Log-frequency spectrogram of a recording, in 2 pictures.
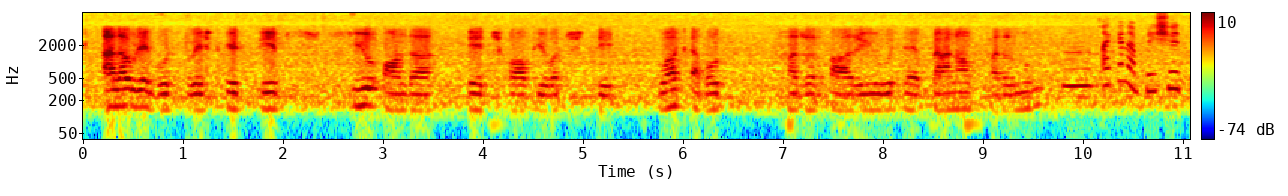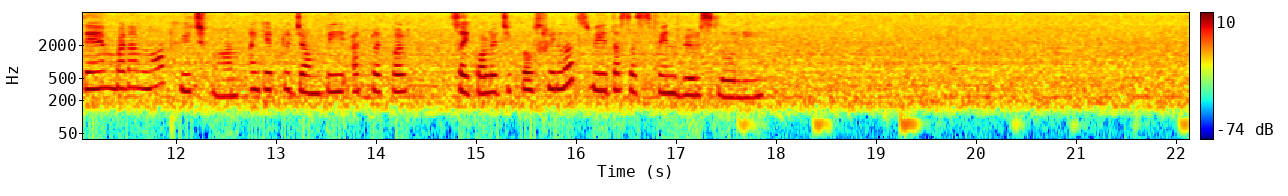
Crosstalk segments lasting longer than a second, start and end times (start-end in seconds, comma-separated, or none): none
